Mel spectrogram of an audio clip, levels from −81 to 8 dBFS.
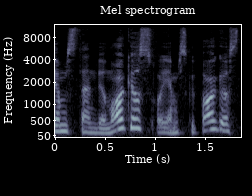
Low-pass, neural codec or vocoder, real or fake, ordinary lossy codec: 10.8 kHz; none; real; MP3, 64 kbps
